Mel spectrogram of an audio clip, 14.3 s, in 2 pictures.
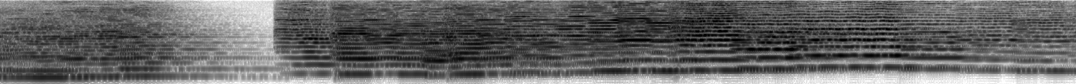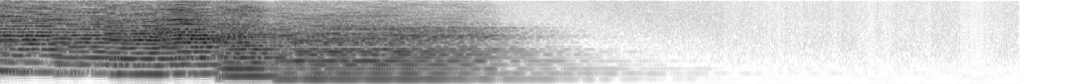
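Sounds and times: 
romantic cello duet at exam speed: 0:00.0 - 0:10.6.

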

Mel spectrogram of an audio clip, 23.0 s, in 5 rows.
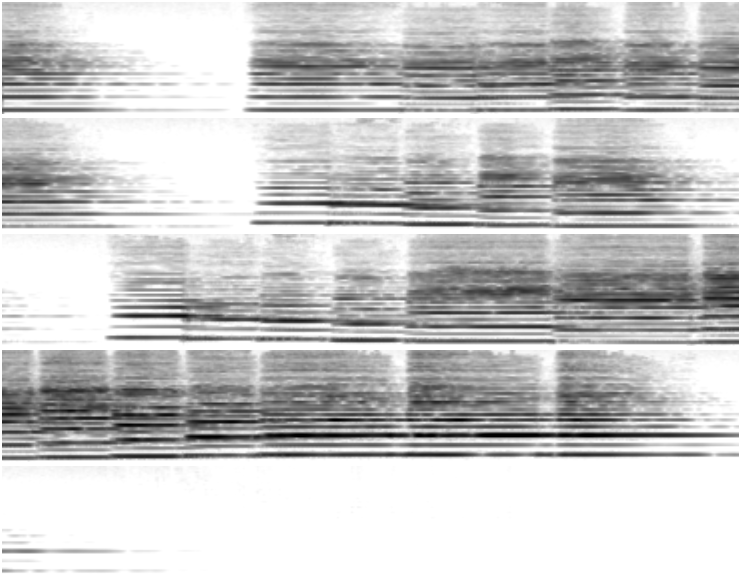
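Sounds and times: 
clarinet duet: 0:00.0 - 0:00.7, 0:01.6 - 0:05.5, 0:06.2 - 0:09.0, 0:09.9 - 0:18.7.

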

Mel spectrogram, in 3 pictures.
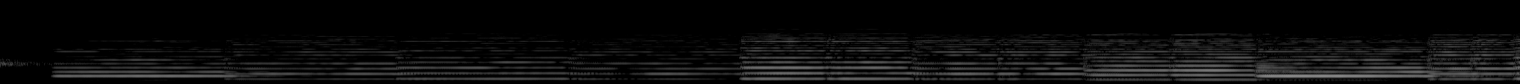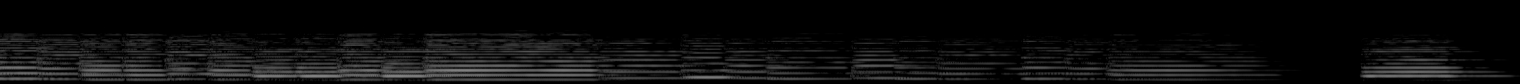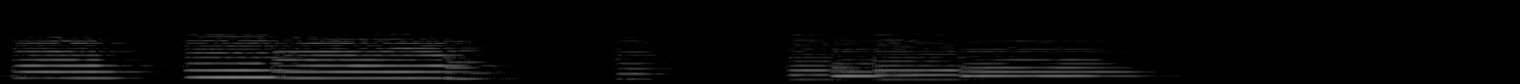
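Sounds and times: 
viola duet at practice speed: 0:00.5 - 0:28.0, 0:28.8 - 0:35.6, 0:38.3 - 0:41.9.

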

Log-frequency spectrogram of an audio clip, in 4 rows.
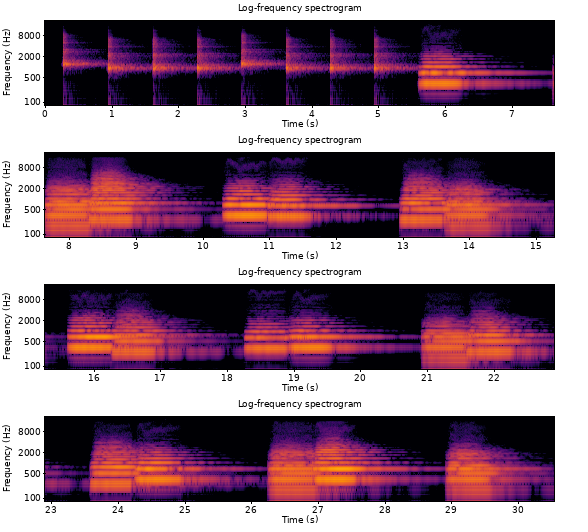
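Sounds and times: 
French horn duets: 0:05.6 - 0:06.7, 0:07.6 - 0:09.3, 0:10.3 - 0:12.2, 0:13.0 - 0:14.6, 0:15.6 - 0:17.1, 0:18.3 - 0:20.0, 0:20.9 - 0:22.6, 0:23.6 - 0:25.4, 0:26.2 - 0:28.2, 0:28.9 - 0:30.2.

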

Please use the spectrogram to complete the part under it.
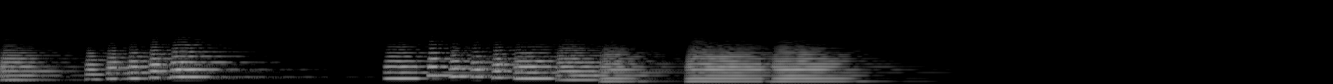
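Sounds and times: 
E-flat horn playalong music for practice: 0:00.0 - 0:02.7, 0:03.8 - 0:08.8.

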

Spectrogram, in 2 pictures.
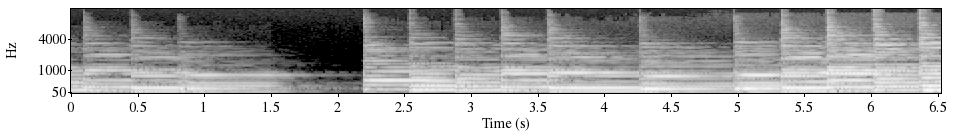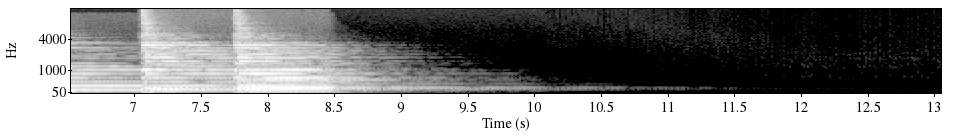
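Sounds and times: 
guitar duet playalong at exam speed: 0:00.0 - 0:01.6, 0:02.2 - 0:09.3.

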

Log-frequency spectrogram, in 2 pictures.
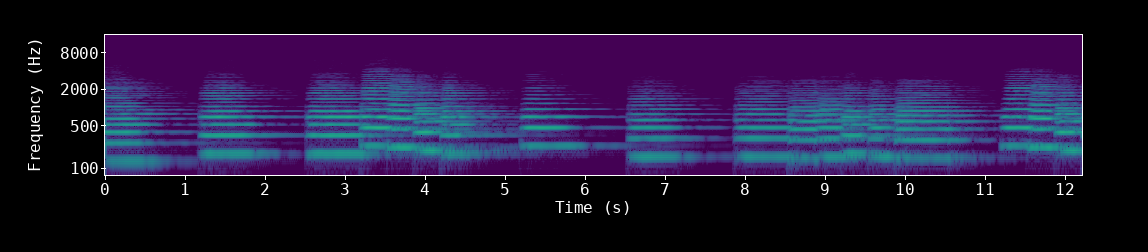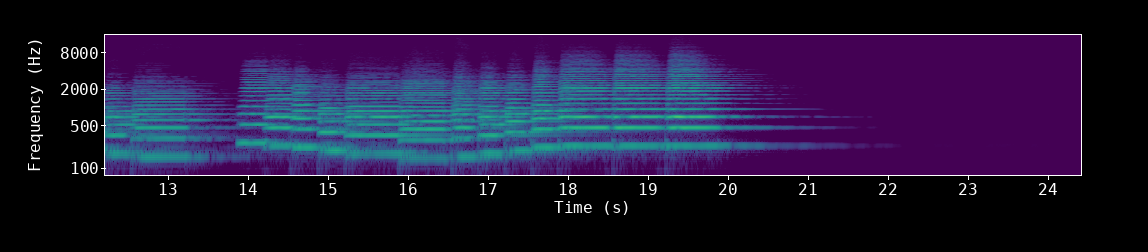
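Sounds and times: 
French horn duet playalong: 0:00.0 - 0:05.9, 0:06.5 - 0:07.3, 0:07.9 - 0:20.4.

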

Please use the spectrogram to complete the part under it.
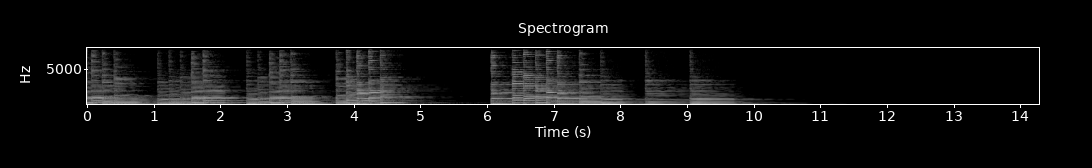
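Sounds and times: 
guitar duet at exam speed: 0:00.0 - 0:05.3, 0:06.1 - 0:10.3.

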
